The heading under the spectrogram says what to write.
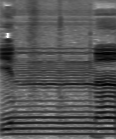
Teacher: ketika dipanjangkan inna, ada suara dengung di hidung kita. Nah, ini mesti dihindari.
